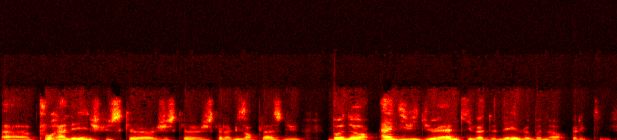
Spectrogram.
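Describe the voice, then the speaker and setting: A man speaking as a guest in a panel discussion, halting and repeating words as he goes. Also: medium pitch, animated, breathy edge, muffled recording.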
